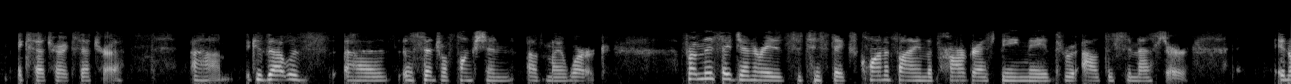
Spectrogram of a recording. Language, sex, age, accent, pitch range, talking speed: English, female, 30-49, American, 175-205 Hz, 135 wpm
